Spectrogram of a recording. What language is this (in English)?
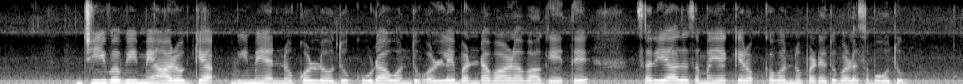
Kannada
